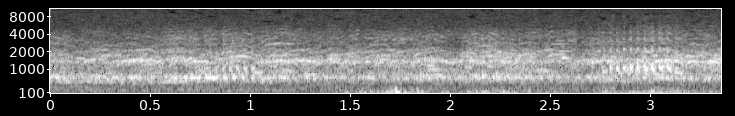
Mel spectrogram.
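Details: Wintering snow geese at Bosque del Apache National Wildlife Refuge, December 2009, dawn or dusk: a steady wash of overlapping honks from a big flock, with some low rumbling or wingbeat-like sounds partway through.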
